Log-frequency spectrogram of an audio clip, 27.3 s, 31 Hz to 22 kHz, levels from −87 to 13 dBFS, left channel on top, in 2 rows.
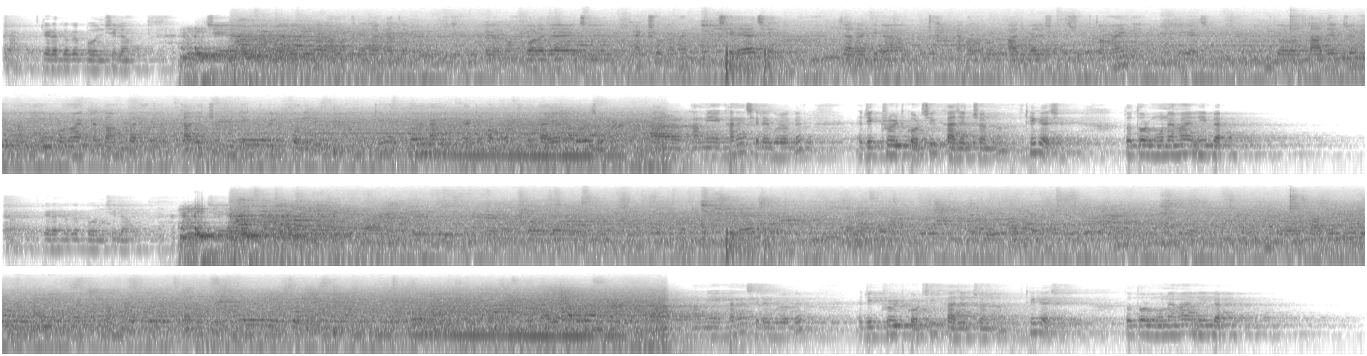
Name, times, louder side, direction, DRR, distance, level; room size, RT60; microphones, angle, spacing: voice 1, 0.0-4.1 4.4-6.9 7.1-11.4 11.7-19.7 20.1-25.8, left 3 dB, 60° left, 6 dB, 0.8 m, -36 dB
sound 1, 1.6-4.8 5.2-5.3 5.6-5.7 6.1-6.2, right 4 dB, 75° right, 0.5 m, -33 dB
sound 2, 2.3-20.3, right 3 dB, 20° right, 0.5 m, -32 dB
17.5 x 9.9 x 6.5 m, 2.3 s
head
